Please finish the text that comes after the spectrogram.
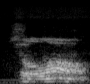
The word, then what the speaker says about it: Shalom: letting you know that you will see it written like this but it's still pronounce Shalom like that still pronounce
